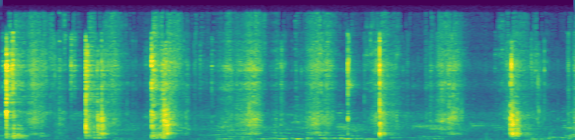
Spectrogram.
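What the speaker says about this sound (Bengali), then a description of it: "এবার চিনির সাথে চাল কুমড়োটা ভালো মতো মিশিয়ে নিব।" A utensil stirs ash gourd pieces with sugar in a metal pot, scraping and clinking in irregular bursts at close range.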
